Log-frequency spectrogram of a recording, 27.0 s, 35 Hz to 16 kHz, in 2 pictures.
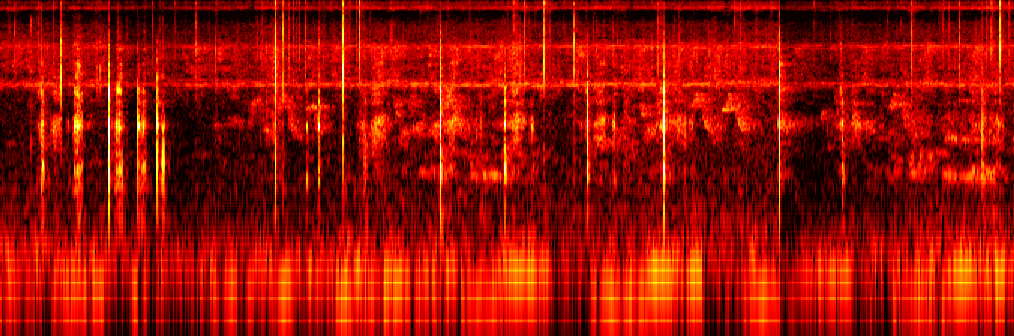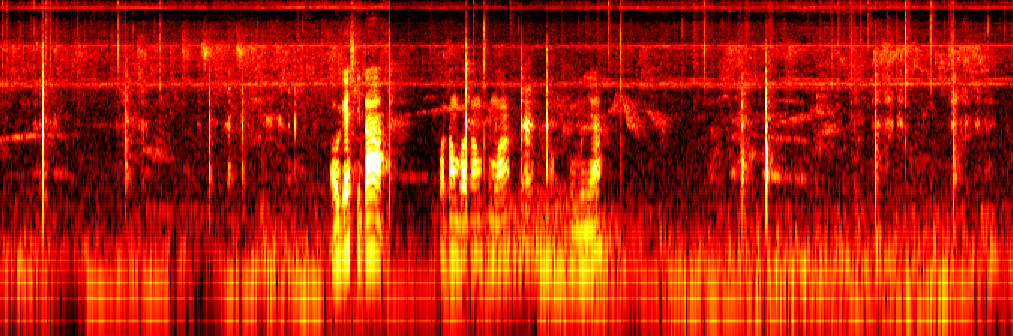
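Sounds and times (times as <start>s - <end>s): knife chopping on a board: 25.1s - 25.6s, 26.2s - 26.6s.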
